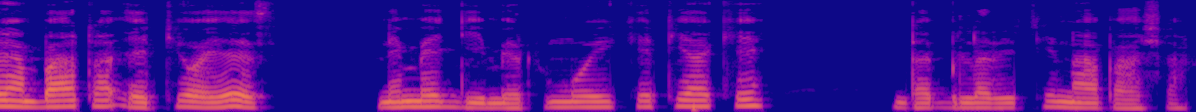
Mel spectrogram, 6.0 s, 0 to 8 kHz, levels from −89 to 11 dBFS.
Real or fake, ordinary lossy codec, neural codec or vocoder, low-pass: real; none; none; none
